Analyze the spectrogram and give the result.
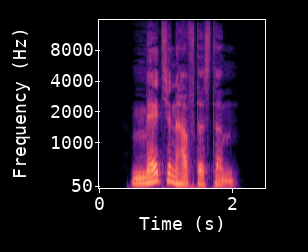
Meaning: strong dative masculine/neuter singular superlative degree of mädchenhaft
- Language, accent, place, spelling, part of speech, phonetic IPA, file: German, Germany, Berlin, mädchenhaftestem, adjective, [ˈmɛːtçənhaftəstəm], De-mädchenhaftestem.ogg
